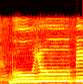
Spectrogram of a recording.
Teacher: ಭೂಯೋ ಎರಡು ದೀರ್ಘ ಪಿ ರಸ್ವ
